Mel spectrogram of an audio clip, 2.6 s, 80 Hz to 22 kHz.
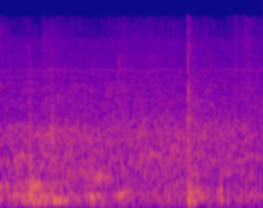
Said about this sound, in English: That's actually going for 5 minutes. So we already have the water that's boiling. Wow, that boiled 8 cups fast. Of water.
